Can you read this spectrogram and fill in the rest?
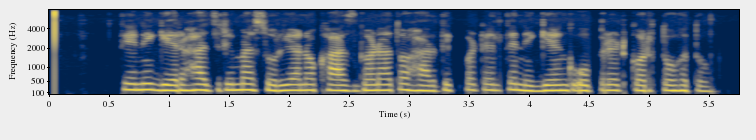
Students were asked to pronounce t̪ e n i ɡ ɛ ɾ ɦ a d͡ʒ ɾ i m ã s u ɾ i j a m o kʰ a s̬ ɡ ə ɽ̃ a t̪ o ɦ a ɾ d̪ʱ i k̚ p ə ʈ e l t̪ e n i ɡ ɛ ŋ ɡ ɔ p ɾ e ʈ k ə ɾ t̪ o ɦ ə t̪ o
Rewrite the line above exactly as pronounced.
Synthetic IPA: t̪ e n i ɡ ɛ ɾ ɦ a d͡ʒ ɾ i m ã s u ɾ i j a n o kʰ a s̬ ɡ ə ɽ̃ a t̪ o ɦ a ɾ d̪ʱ i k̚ p ə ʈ e l t̪ e n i ɡ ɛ ŋ ɡ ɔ p ɾ e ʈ k ə ɾ t̪ o ɦ ə t̪ o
